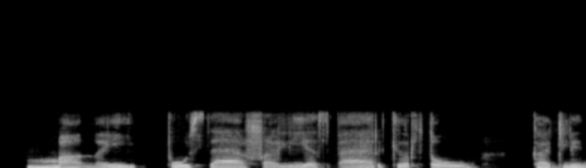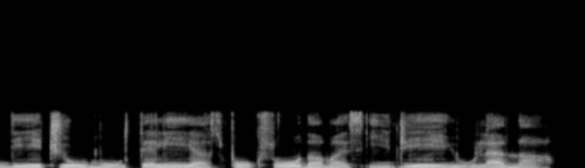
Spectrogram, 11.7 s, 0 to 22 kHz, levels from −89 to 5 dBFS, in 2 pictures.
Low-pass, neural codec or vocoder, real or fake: 7.2 kHz; codec, 16 kHz, 16 kbps, FreqCodec, smaller model; fake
